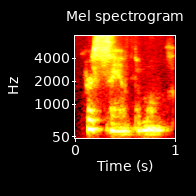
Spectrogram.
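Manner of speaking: soft unvoiced whisper, like flowers calling; hushed flower whisper calling her name. A narrator's reading. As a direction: breathe the name like a breeze through petals. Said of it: "the flowers seemed to say".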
